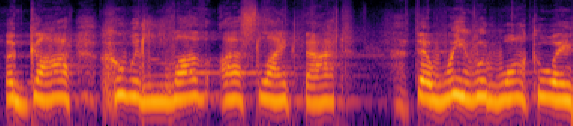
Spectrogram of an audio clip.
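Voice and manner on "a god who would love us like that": usual speaking voice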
